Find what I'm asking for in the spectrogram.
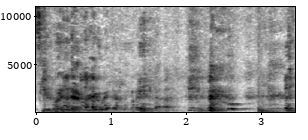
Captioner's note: laughter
